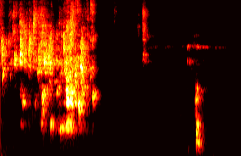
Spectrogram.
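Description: A brief splashy rush of hot water poured over goat tripe during cleaning for about a second, then a few faint drips and clinks in near silence.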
